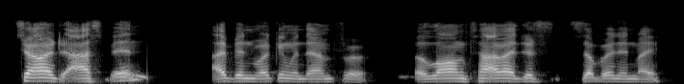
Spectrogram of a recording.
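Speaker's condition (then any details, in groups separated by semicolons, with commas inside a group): Cerebral palsy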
